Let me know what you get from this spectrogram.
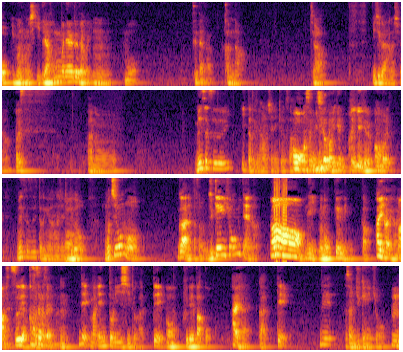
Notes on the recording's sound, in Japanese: おそらくいつもより音質悪いと思います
